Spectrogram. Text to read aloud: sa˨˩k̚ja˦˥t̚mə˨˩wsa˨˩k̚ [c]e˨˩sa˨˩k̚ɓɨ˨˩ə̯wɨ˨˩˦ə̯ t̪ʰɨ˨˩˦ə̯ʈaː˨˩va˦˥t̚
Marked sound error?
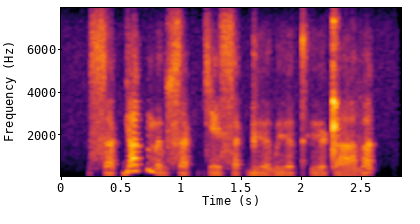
no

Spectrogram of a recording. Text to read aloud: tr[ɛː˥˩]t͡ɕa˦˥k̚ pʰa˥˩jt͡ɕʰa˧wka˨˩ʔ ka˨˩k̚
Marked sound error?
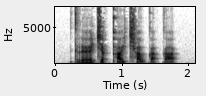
yes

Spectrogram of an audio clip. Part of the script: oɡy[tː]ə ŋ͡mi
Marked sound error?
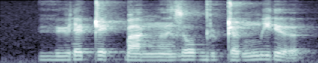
yes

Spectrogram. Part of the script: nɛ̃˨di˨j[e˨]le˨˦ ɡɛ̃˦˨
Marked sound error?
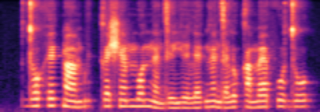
yes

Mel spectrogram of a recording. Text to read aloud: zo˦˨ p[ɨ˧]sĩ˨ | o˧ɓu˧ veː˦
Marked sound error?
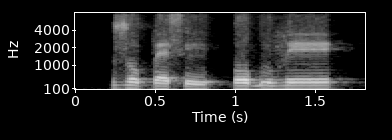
yes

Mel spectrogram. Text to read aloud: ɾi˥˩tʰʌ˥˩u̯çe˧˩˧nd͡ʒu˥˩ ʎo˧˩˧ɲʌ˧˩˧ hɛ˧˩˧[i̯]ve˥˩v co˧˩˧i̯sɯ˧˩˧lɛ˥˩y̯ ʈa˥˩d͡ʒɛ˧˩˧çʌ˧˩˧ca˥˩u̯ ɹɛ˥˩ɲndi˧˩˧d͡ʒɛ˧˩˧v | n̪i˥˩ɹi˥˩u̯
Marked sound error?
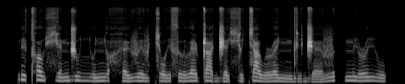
yes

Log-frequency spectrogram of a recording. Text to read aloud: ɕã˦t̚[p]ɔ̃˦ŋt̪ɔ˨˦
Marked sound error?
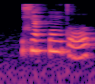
no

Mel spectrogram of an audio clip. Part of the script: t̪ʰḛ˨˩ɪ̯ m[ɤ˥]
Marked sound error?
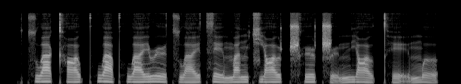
yes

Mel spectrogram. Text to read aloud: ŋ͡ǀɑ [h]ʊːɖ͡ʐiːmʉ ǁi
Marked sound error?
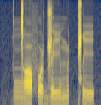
yes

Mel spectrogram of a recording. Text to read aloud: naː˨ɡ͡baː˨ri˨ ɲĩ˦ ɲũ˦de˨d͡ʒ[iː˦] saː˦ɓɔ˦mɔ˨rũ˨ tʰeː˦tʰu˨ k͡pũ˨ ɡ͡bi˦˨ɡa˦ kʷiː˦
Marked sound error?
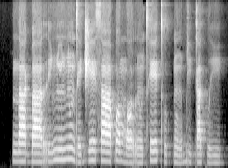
yes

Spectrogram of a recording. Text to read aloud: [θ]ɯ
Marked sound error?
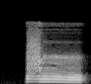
yes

